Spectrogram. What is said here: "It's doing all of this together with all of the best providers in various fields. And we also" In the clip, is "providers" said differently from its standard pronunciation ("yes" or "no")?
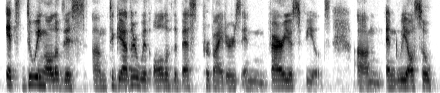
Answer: no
